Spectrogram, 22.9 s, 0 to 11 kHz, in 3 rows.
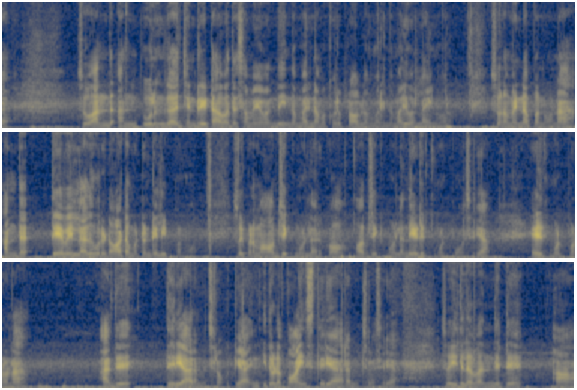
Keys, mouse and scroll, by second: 1.2-1.6 middle drag, 1.8-2.8 scroll up 4, 2.9 click, 5.8 click, 5.9 scroll up 1, 6.0-6.8 middle drag, 12.2-15.2 drag, 19.0 click, 19.6 click, 20.3-21.3 scroll up 4, 21.7-22.9 shift+middle drag.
